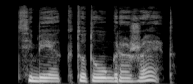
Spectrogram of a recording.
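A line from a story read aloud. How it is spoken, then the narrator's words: Growling dragon voice. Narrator (Russian): В голосе дракона проскользнули рычащие нотки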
